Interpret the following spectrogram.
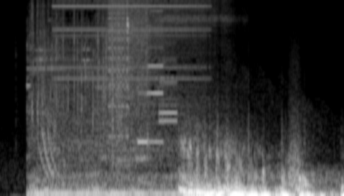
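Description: Electronic logo sting. It starts suddenly with a low rumble, falling sweeps and a few short high beeps, then a heavy deep bass hit about two seconds in that rings on and fades.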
